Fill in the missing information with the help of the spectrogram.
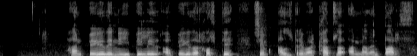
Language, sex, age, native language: Icelandic, male, 40-49, Icelandic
